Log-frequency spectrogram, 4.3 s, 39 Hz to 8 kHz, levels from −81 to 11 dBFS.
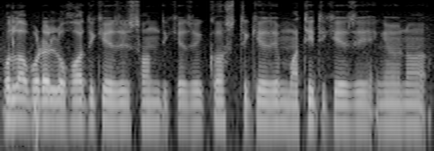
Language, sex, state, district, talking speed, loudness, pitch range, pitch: Nagamese, male, Nagaland, Kohima, 235 wpm, -19 LUFS, 105-115 Hz, 110 Hz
